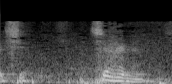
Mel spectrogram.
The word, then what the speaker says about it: saranam: Saranam in Thai. Yeah. But you pronounce as a Charanam. – Charanam. – Charanam. We use the NG and use M. Yeah.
